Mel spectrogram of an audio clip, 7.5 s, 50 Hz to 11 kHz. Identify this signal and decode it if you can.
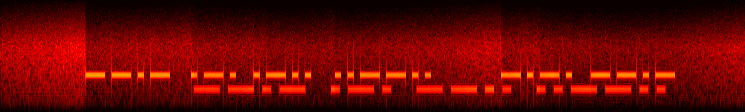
Morse code, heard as two keyed tones. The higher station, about 19 wpm, 1170 Hz: QRL? CQ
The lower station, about 14 wpm, 620 Hz: QRZ?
